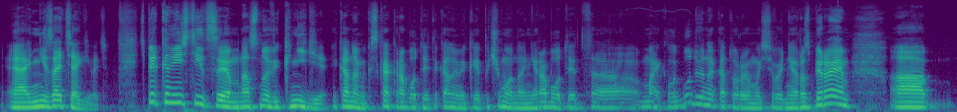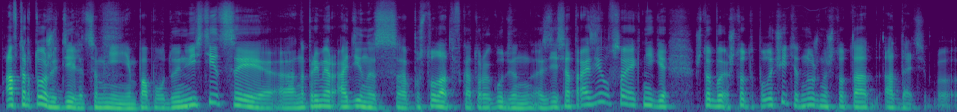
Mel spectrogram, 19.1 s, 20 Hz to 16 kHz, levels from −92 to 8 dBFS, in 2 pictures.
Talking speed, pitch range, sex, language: 145 wpm, 115-150 Hz, male, Russian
